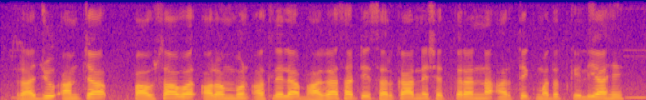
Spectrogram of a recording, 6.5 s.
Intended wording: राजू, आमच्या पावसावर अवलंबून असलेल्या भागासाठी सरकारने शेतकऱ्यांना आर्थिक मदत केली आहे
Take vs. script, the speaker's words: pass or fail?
pass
